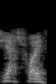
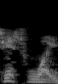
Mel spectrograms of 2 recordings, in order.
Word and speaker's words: Yeshua: Y no es Yahshua, es Yeshua. Y vosotros escribís Yeshua, pronunciáis Yeshua.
